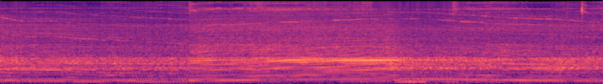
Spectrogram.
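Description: Mercedes-AMG car accelerating hard at full throttle, heard from inside as a loud, continuous engine roar with pitch climbing and dipping through gear changes.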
